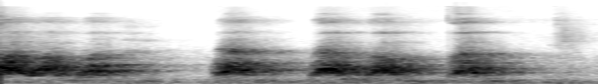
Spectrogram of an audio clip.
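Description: A dog barking close by in four separate bursts, the first long and wavering, the next three shorter and evenly spaced, loud and clear with no talk.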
